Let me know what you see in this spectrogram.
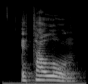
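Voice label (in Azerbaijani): "etalon", Azerbaijani; Orfoqrafiya Lüğəti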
